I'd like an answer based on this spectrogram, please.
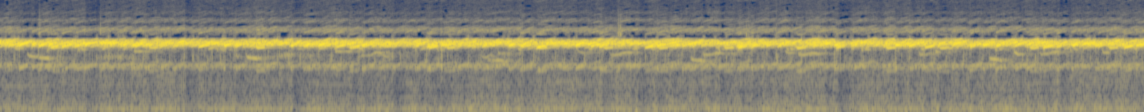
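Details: Night chorus of many spring peepers at a frog pond in early spring, a steady wall of high, piercing peeps overlapping without pause for the whole stretch.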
